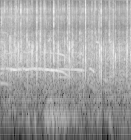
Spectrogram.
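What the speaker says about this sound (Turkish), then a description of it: "alkışlarla uğurluyoruz sayın başkanımızı, değerli yarışmacılarımızı" Audience applause at a Turkish folk minstrel festival honoring Aşık Sümmani, a crowd clapping with scattered louder claps and a faint hum of voices, accompanied by a sustained tone throughout.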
